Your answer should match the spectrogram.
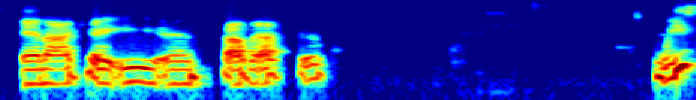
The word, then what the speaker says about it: Nike: The brand itself says that this is how you pronounce our brand, so that's how we should pronounce it. It's Nike.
